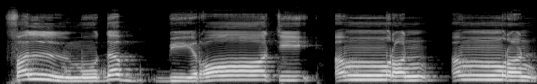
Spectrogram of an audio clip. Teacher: فالمدبرات، را کے اوپر کھڑا زبر ہے، را کو پور پڑھیں گے اور ایک الف کے برابر کھینچیں گے۔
